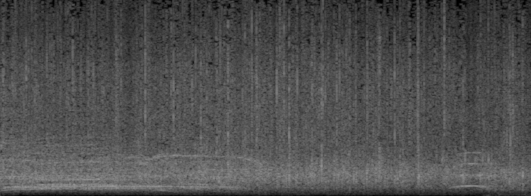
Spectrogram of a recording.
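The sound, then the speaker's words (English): Sustained audience applause welcoming a stand-up comedian back onto a comedy show, a dense, steady wash of clapping that stays loud throughout and eases slightly after the first few seconds. “Thank you, audience, for applauding my welcome.”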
